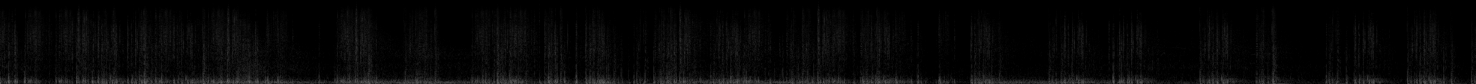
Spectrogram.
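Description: Sustained rifle gunfire from Sharps rifles in a Civil War battle in the strategy game Grand Tactician: The Civil War, with dense overlapping volleys and scattered shots that crackle steadily and then thin into irregular bursts.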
